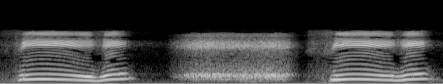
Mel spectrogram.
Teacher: یا مدہ ہے ایک الف کی مقدار اسے کھینچ کر پڑھیں گے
